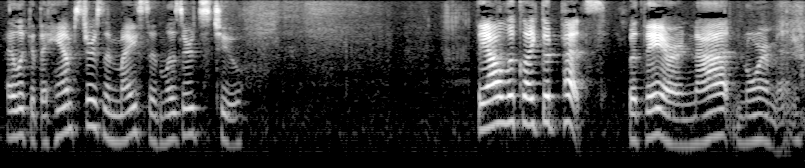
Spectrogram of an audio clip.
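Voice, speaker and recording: A woman's voice: medium pitch, measured pace, pauses often. Woman reading a storybook, noisy recording. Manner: animated, acts out dialogue and sound words. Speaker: storybook reader. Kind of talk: expressive children's storybook narration.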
